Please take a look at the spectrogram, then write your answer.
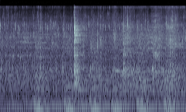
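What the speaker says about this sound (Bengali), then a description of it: "এখন আমরা দিয়ে দিব কেটে রাখা চিকেনগুলো। এই পর্যায়ে মশলাটা অনেক ছিটাছিটি করে" Chicken pieces fry in a spiced paste in a pan, giving a steady low sizzle with soft stirring scrapes and one sharper clatter near the middle, no voices.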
